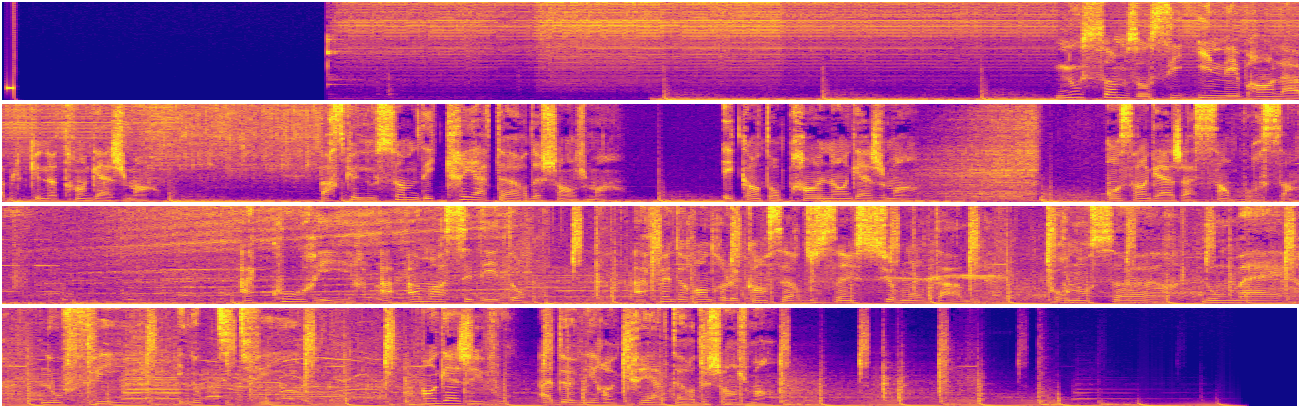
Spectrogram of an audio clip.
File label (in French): FR TV pub VO; CIBC; voix hors champ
